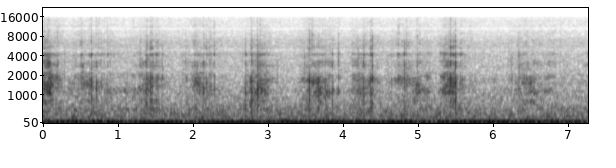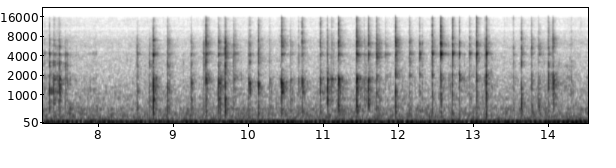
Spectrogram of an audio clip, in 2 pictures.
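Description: A purple hollow plastic detangling hairbrush with a perforated, vented back is rapidly tapped and scratched with long nails. Soft, bright scratching strokes give way to a dense run of sharp, quick plastic clicks over a low steady hum.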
